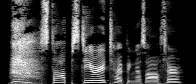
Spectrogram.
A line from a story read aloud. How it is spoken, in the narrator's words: Merlin sighed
